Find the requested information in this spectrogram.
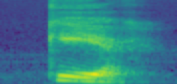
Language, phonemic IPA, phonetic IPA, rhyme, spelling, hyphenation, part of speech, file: Dutch, /keːr/, [kɪːr], -eːr, keer, keer, noun / verb, Nl-keer.ogg
- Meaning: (noun) 1. time (occasion, instance) 2. reversion, reversal, turn; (verb) inflection of keren: 1. first-person singular present indicative 2. second-person singular present indicative 3. imperative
